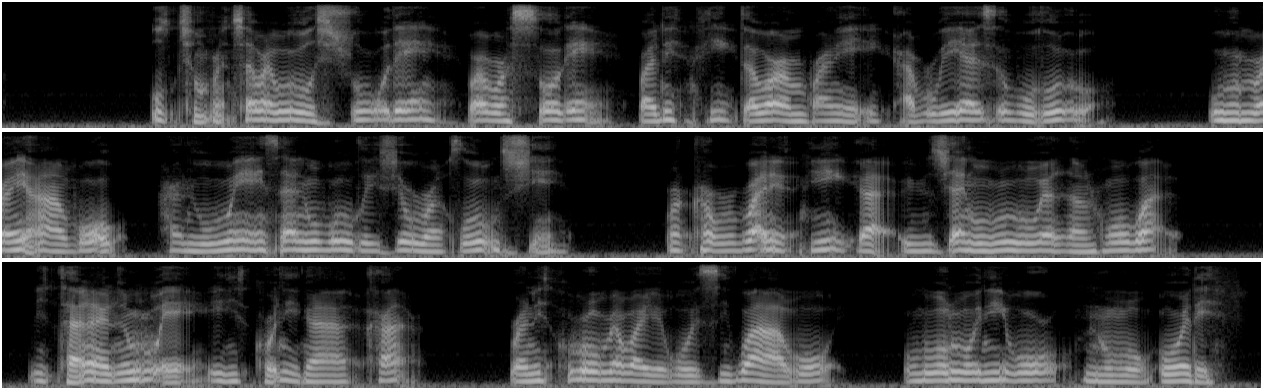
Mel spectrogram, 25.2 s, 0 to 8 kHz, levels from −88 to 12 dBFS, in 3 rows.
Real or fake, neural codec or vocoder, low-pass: fake; autoencoder, 22.05 kHz, a latent of 192 numbers a frame, VITS, trained on many speakers; 7.2 kHz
